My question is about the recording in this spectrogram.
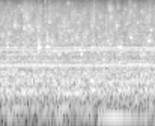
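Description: Steady trickle and splash of aquarium water, as from the tank's filter outflow, with a faint steady tone beneath it.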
